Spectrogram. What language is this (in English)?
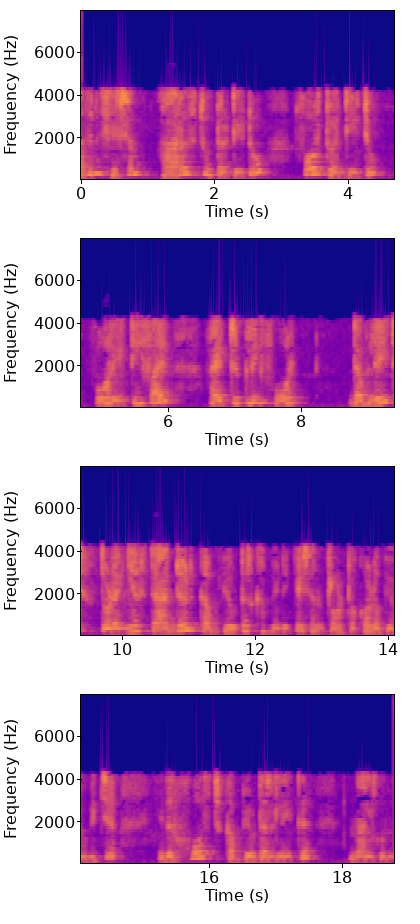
Malayalam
